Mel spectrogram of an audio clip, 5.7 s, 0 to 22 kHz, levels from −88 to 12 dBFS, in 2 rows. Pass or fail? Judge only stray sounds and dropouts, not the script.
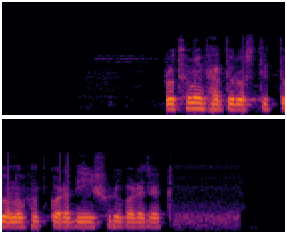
pass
